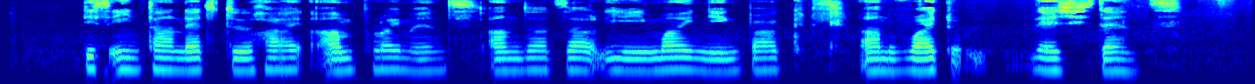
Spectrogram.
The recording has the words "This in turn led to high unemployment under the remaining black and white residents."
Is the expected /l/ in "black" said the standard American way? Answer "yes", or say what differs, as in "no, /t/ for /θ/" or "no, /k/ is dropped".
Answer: no, /l/ is dropped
